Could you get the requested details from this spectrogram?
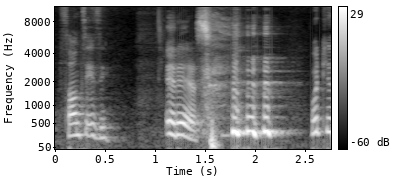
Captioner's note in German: Sie lacht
